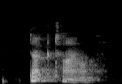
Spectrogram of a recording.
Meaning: 1. Capable of being pulled or stretched into thin wire by mechanical force without breaking 2. Molded easily into a new form 3. Led easily; prone to follow
- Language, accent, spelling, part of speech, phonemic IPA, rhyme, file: English, Southern England, ductile, adjective, /ˈdʌk.taɪl/, -ʌktaɪl, LL-Q1860 (eng)-ductile.wav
